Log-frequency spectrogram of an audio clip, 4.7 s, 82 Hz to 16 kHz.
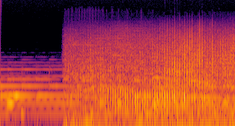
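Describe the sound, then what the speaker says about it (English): Two Black Hawk helicopters with stealth technology take off from Jalalabad airfield at night; after a held musical tone, loud rhythmic rotor chop cuts in and keeps thumping steadily, with no voices. "2 Black Hawk helicopters, equipped with secret stealth technology, take off from Jalalabad airfield and head towards bin Laden's compound."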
